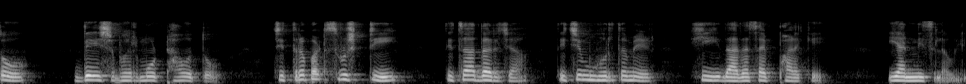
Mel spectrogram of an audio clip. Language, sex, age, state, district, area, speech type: Marathi, female, 45-60, Maharashtra, Satara, rural, spontaneous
